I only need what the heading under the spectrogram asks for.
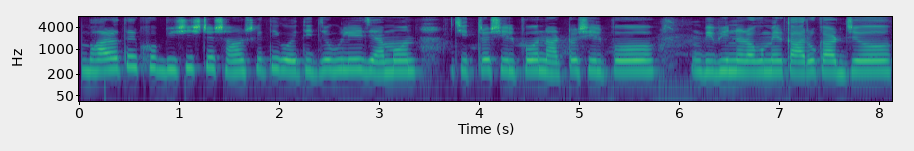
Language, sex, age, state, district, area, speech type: Bengali, female, 18-30, West Bengal, South 24 Parganas, rural, spontaneous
